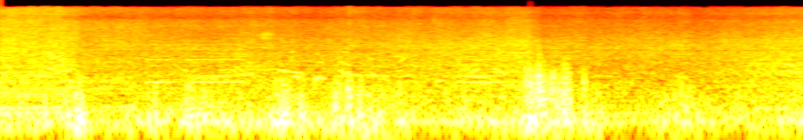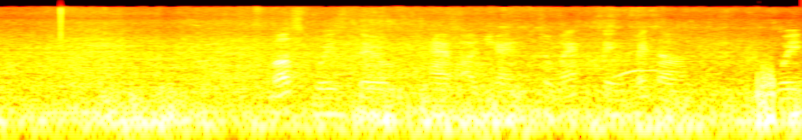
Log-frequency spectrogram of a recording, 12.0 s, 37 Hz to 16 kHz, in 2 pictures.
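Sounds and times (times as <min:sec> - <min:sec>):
road traffic: 0:00.0 - 0:12.0
wind buffeting microphone: 0:00.0 - 0:12.0.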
